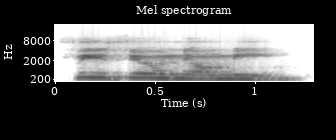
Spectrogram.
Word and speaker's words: physiognomy: ठीक है, नाश, नाट, नौ, champagne, poignant, physiognomy, sign, resign, and assign.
